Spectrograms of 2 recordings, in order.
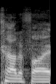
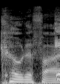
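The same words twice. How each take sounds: First: The first vowel is short, as in 'cod'. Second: The first vowel is long, as in 'code'. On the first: The speaker calls it right. "It is codify" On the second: The speaker calls it wrong. "I said codify"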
